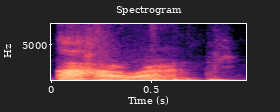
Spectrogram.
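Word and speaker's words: Aharon: The second letter is off. Aaran. Mhm. Aharan. Right. So, aaran, that's the pronunciation.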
